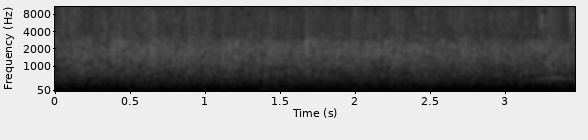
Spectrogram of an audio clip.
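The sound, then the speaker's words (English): A steady round of applause from a debate audience, given for a radio broadcast segment, dense clapping at an even level throughout with no voices breaking through. “Actually, it would help me if you did a little round of applause to come back into this one, and you'll hear what I'm doing.”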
